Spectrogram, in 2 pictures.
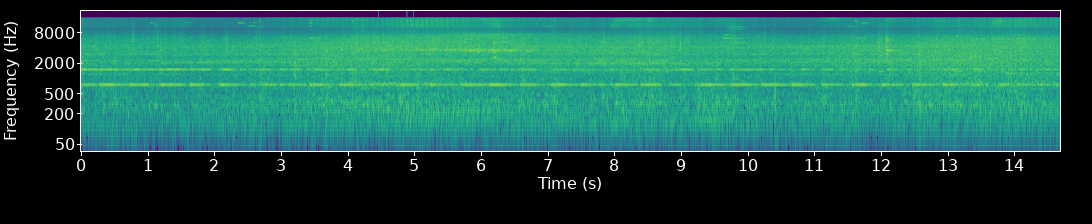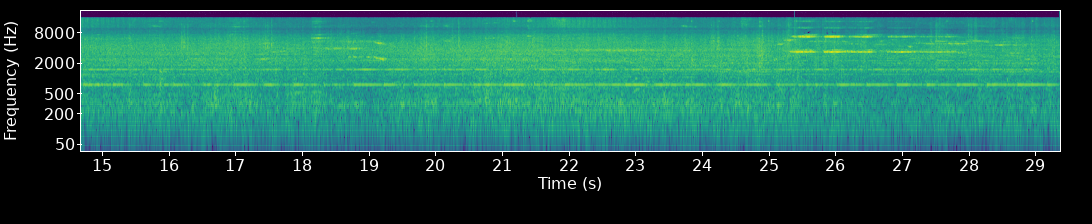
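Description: KRL Commuterline electric commuter train passing close by, its wheels and cars rumbling and clattering on the rails. A steady high tone sounds throughout, and faint higher-pitched squeals come near the end.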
